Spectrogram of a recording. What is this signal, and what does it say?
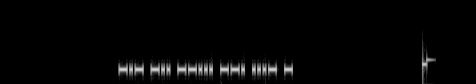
Morse code, heard as a keyed tone, about 41 wpm, 700 Hz. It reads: KD7GVT
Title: USA Call Signs - 6 Characters - 4x Character Spacing - 45wpm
